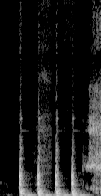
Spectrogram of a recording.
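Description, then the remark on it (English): Four quick knocks on a hard surface, evenly spaced in a steady rhythm, fairly loud, with a low hum underneath and no voices. “Been hearing a lot of knocking in our latest. I'll knock over here.”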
